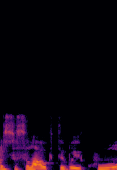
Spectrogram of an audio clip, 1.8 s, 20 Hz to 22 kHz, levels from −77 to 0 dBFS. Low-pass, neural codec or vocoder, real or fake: 7.2 kHz; none; real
